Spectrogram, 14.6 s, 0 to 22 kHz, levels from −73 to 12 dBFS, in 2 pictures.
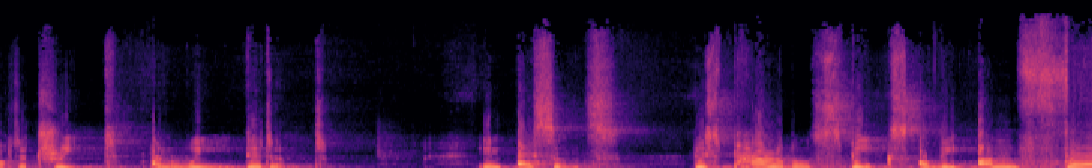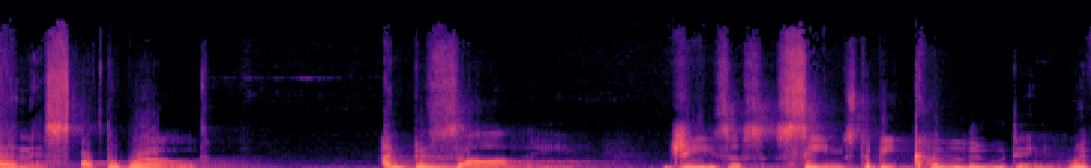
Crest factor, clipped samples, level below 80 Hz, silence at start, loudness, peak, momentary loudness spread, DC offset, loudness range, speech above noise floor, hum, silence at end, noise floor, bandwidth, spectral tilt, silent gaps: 16 dB; under 0.1%; -46 dBFS; 0 s; -15 LUFS; 0 dBFS; 11 LU; under 0.1%; 4 LU; 31 dB; none; 0 s; -46 dBFS; over 20 kHz; -5 dB/octave; none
